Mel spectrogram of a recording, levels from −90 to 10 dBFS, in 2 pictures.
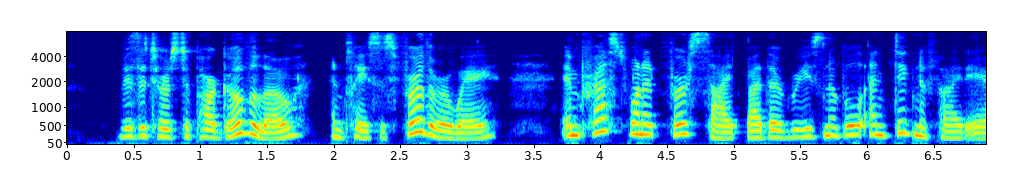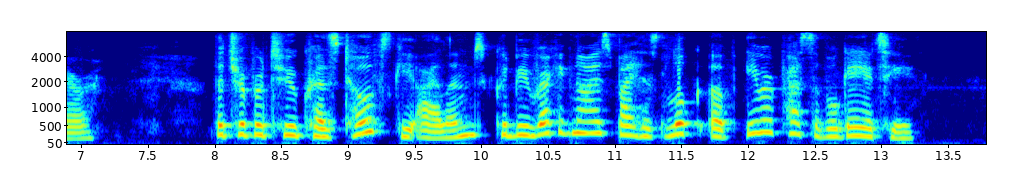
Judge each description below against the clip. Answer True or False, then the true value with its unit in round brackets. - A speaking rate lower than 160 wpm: True (140 wpm)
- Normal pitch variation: False (5.7 semitones)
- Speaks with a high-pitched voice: True (230 Hz)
